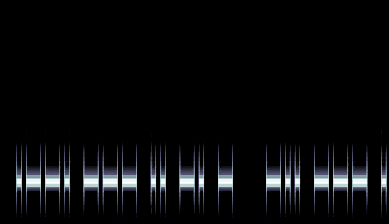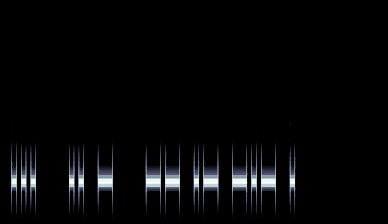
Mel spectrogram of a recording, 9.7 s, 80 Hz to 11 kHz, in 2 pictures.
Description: Morse code, heard as a keyed tone, about 20 wpm, 700 Hz. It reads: POINT DOES IT MAKE
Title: Sets of 8 Words - 20wpm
